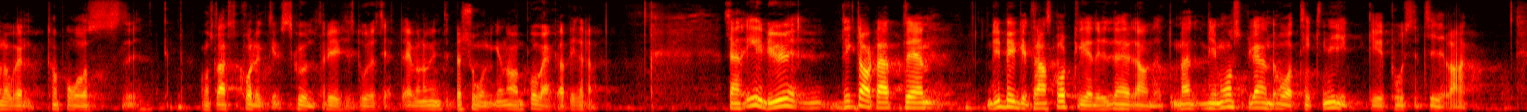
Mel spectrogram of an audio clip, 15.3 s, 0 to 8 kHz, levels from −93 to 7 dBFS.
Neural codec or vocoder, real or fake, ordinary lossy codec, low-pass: codec, 16 kHz, 2 kbps, FreqCodec, larger model; fake; none; none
